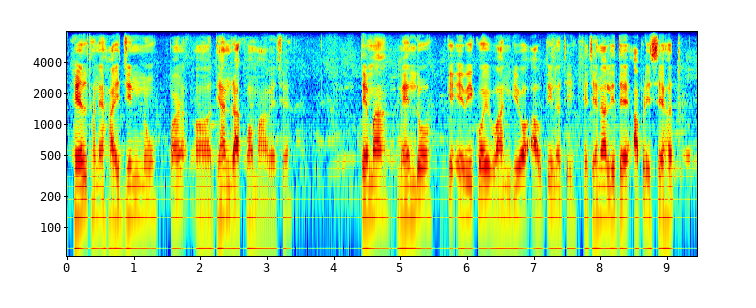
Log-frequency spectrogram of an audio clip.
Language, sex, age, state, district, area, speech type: Gujarati, male, 18-30, Gujarat, Junagadh, urban, spontaneous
